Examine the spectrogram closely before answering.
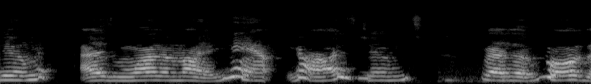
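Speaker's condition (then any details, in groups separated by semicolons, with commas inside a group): Cerebral palsy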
